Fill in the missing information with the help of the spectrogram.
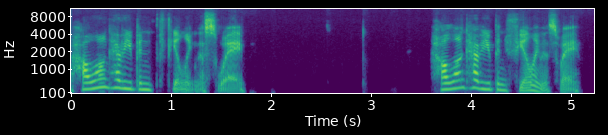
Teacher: And the intonation slightly rising expresses curiosity.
